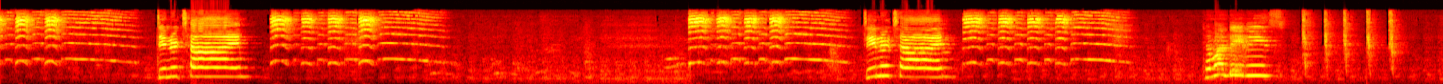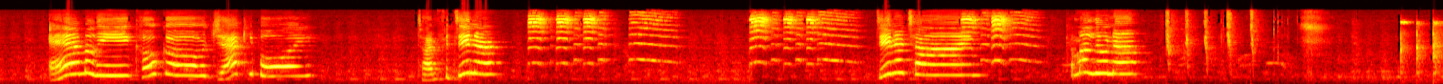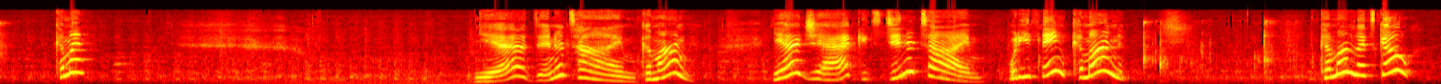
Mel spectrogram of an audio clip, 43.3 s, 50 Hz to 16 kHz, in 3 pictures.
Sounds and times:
Squeak: 0.0s - 1.5s, 2.7s - 4.6s, 6.9s - 8.6s, 9.6s - 11.4s, 19.7s - 23.1s, 24.0s - 25.0s
Speech: 1.6s - 2.6s, 4.4s - 6.0s, 6.6s - 6.9s, 8.2s - 9.6s, 12.0s - 12.9s, 14.9s - 17.6s, 18.6s - 19.5s, 23.2s - 24.3s, 25.1s - 27.4s, 29.4s - 30.3s, 33.6s - 35.8s, 36.6s - 40.2s, 42.1s - 43.1s.

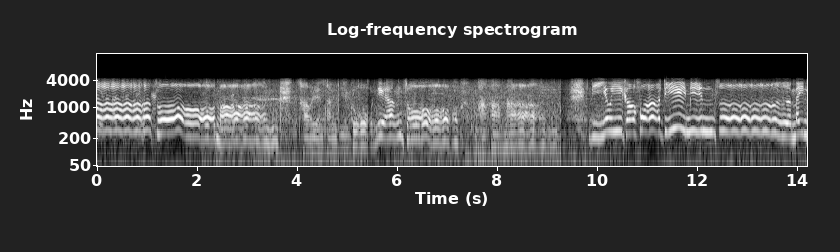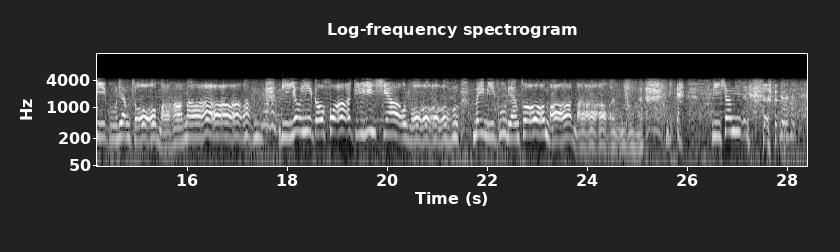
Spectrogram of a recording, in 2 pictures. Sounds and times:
Male singing: 0.0s - 25.2s, 26.5s - 27.3s.

